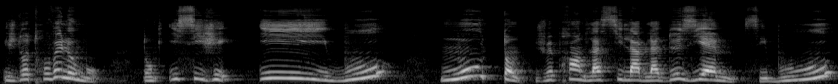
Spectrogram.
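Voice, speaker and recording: A woman teacher talking young pupils through a worksheet step by step, stretching out each word slowly. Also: medium pitch, animated, dark tone. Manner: slow, step-by-step, drawn-out words for young pupils. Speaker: primary school teacher. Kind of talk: remote lesson explaining a worksheet.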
